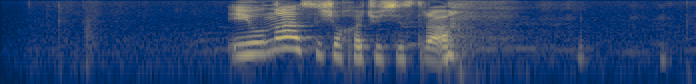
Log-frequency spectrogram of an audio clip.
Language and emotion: Russian, positive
